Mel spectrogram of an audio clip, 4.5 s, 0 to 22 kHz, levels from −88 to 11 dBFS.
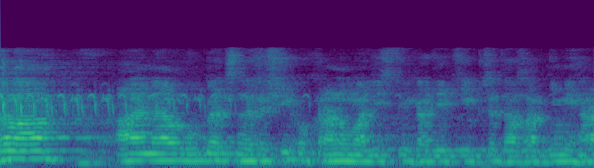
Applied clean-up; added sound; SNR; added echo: none; Bird vocalization, bird call, bird song; 14 dB; reverberation time 0.3 s.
